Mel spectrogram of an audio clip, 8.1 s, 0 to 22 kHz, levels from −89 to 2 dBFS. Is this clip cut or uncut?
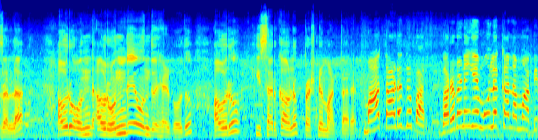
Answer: cut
